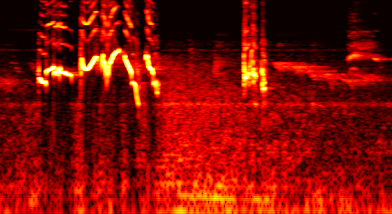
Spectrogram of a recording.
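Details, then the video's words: Oriental magpie-robin in the morning giving one bright phrase of looping, rising and dropping whistles, then a short sharp double note and a faint trailing whistle. "OCEHAN KACER DI PAGI HARI"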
